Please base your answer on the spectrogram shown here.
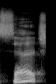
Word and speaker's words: SRJ: the a leagues to uh is it surge is that the correct pronunciation it is yeah surge Sports Investments um yeah look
